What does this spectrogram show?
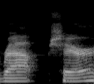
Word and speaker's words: Wrapshare: is okay so and the word is a little tricky because it sounds different than it's spelled so Global as in the planet and then rap share it's w-r-a-p as in gift wrap and then s-h-a-r-e as in sharing and this is a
